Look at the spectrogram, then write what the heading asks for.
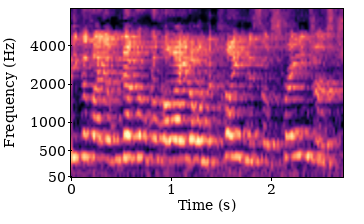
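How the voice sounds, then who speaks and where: Over noticeable background noise, a woman talks at a fairly quick pace in a raised, projected voice. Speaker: theatre conservatory student. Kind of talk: spoken word poetry performance.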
